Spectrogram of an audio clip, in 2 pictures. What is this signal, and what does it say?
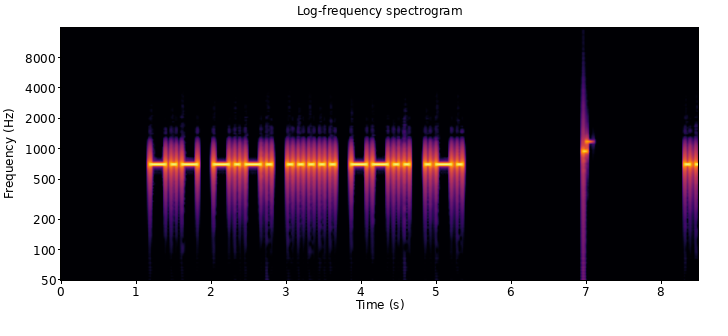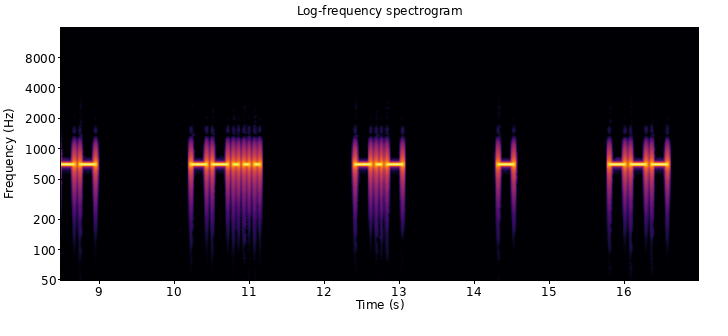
Morse code, heard as a keyed tone, about 17 wpm, spaced as for 9 wpm, 700 Hz. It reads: KC5ZR W7KTO
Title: USA Call Signs - 6x Character Spacing - 17wpm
